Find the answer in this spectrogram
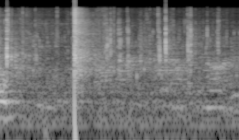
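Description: Dry lasagna sheets clicking against one another and against a glass baking dish as they are laid in, with one sharp crack about three-quarters of a second in and a few lighter clicks after it.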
